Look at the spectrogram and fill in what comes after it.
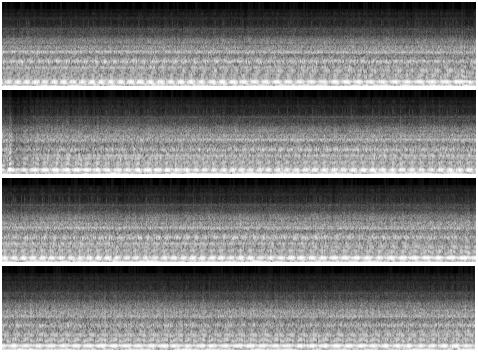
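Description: Motorcycle engine running steadily at cruising speed, heard from a camera mounted on the bike, over a steady rush of wind and road noise. Its pitch dips briefly and recovers about seven seconds in.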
